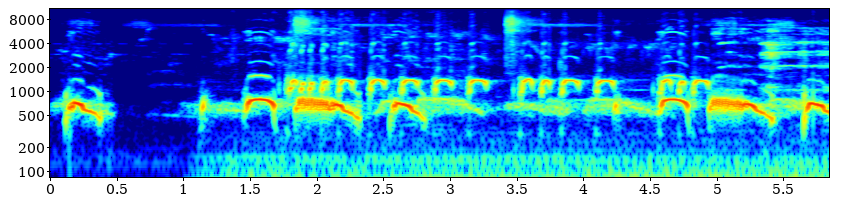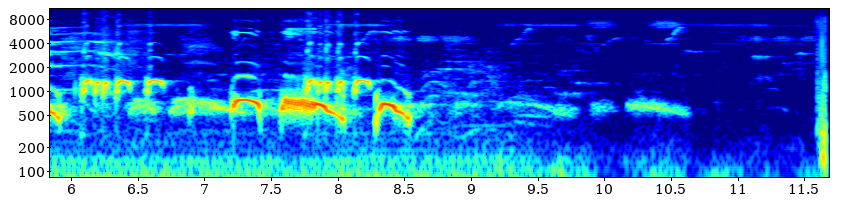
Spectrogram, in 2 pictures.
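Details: Lure call of a spotted dove for attracting wild doves: rounded, arching coos delivered in quick groups of three with a trailing soft purr, repeated steadily. Quieter background cooing and thin bird chirps at times.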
